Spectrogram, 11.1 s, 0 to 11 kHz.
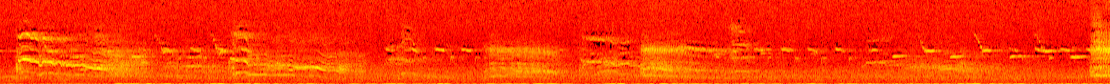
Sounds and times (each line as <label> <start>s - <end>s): small birds twittering and singing 0.0s - 11.1s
